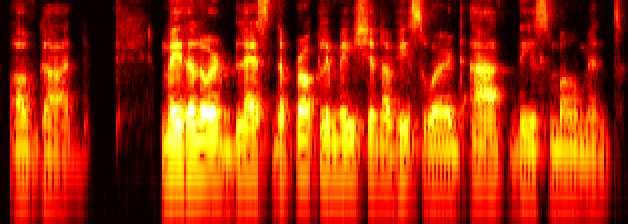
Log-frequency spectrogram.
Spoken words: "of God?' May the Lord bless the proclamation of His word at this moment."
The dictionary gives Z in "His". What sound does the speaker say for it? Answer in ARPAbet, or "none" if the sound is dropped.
S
